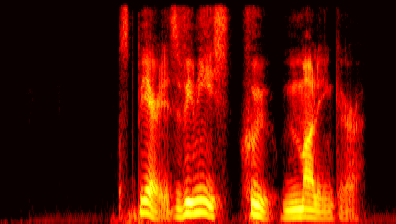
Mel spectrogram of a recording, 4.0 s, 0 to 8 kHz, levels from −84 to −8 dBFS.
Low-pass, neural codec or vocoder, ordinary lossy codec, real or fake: 7.2 kHz; codec, 16 kHz in and 24 kHz out, 0.4 kbps, LongCat-Audio-Codec, fine tuned four codebook decoder; none; fake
